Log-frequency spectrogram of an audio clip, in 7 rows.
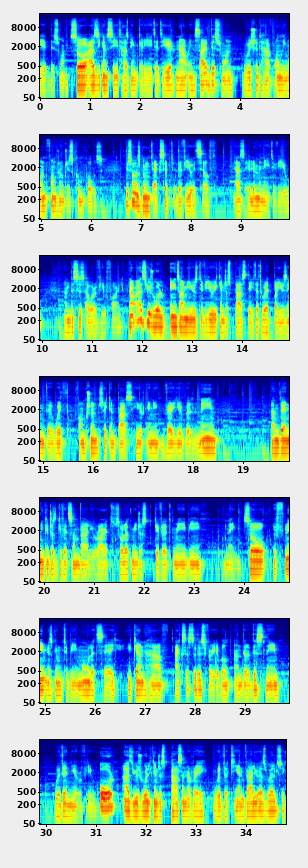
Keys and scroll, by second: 3.2 Tab, 4.4 Tab, 6.3 Tab, 9.7 Return, 10.9 Return, 11.5 alt+shift+Left, 11.7 alt+shift+Right, 12.0 super+c, 12.8 super+v, 15.1 Return, 19.8 Right, 23.8 alt+shift+Left, 23.9 Up, 24.1 super+v, 25.6 super+Right, 26.8 super+Right, 31.3 Right, 32.4 Right, 33.1 Left, 33.4 shift+super+Right.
